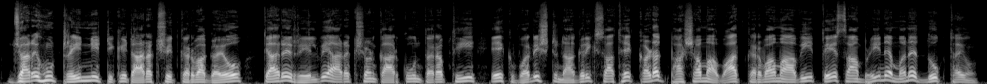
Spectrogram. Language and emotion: Gujarati, disgusted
